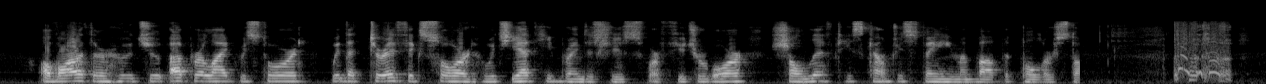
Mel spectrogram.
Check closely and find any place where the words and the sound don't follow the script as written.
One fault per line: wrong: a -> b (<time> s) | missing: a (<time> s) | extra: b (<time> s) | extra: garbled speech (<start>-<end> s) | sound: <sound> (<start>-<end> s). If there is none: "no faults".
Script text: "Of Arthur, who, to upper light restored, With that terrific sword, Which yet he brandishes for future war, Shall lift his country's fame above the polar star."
sound: cough (11.0-12.5 s)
